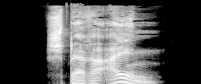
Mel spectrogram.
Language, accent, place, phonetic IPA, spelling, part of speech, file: German, Germany, Berlin, [ˌʃpɛʁə ˈaɪ̯n], sperre ein, verb, De-sperre ein.ogg
- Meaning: inflection of einsperren: 1. first-person singular present 2. first/third-person singular subjunctive I 3. singular imperative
